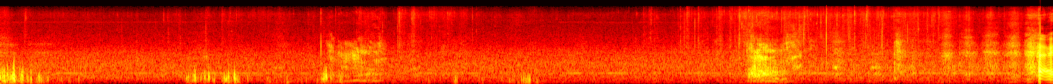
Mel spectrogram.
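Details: Siberian Husky talking while teaching a puppy a lesson: short vocal bursts with harmonics, one near the start, one in the middle, a louder drawn-out one near the end, separated by quiet stretches with faint household background.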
